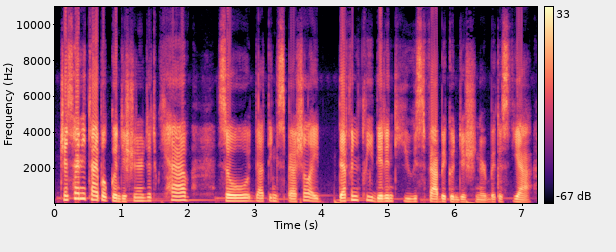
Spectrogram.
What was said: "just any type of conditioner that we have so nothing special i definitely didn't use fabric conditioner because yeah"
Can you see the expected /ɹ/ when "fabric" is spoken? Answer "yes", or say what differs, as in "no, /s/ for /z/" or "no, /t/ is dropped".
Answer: no, /ɹ/ is dropped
